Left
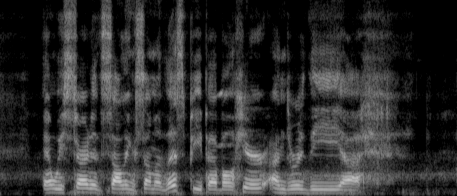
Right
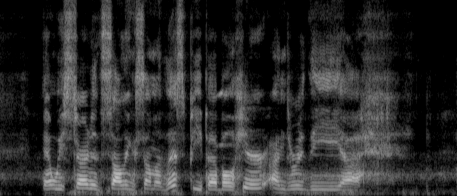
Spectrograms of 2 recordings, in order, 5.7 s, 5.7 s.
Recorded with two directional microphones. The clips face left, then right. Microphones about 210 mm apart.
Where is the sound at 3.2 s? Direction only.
30° left (ahead or behind).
